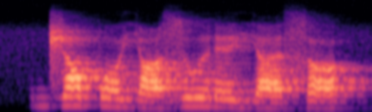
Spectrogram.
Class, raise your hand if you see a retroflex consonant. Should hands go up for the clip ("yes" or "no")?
no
